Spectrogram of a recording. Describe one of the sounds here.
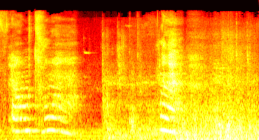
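A young woman speaks with frustration, close by.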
